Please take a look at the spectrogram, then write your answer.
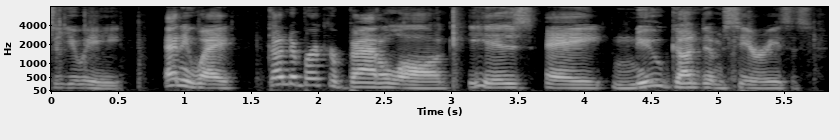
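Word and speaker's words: Battlog: calling it battle log it's spelled b-a-t-t-l-o-g so uh it should be like like it almost wants to be battle rogue uh but it's not battle rogue it's battle log but there's a e-u-e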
